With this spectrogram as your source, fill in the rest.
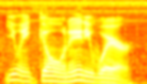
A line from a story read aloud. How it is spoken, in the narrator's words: he said through gritted teeth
